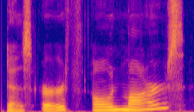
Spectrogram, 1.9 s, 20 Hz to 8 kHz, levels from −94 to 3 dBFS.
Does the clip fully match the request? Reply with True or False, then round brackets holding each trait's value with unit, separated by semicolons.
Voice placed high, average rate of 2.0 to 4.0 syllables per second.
True (220 Hz; 2.5 syllables/s)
